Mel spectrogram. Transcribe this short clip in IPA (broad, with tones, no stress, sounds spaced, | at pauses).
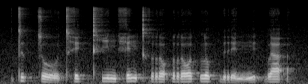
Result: t ɯ˦˥ k̚ s oː˨˩ tʰ e˥˩ k̚ tʰ i˥˩ n h e˥˩ n kʰ r ɔ˦˥ ʔ r ɔː˦˥ t̚ l o˥˩ k̚ r e˨˩ n ŋ e˥˩ k̚ l a˥˩ ʔ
